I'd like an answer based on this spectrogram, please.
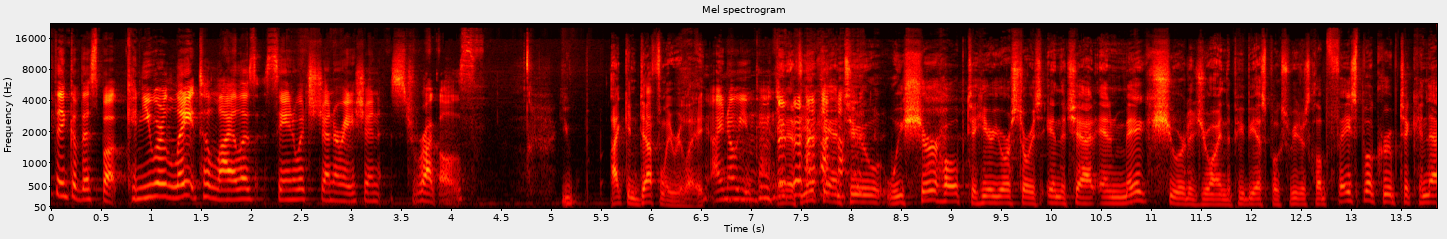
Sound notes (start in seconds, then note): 7.2 laughs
